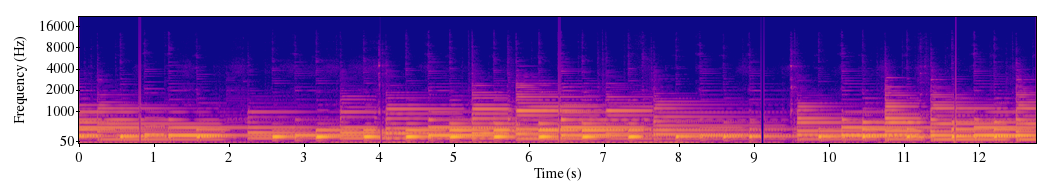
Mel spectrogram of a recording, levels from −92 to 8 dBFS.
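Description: Blocks of digital silence drop in at 0.80, 4.02, 6.40 and 11.68 s for 20 ms each, and at 9.10 s for 40 ms. Output samples likely went unfilled and became zeros. Each gap cuts in and out abruptly, heard as a short hole.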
